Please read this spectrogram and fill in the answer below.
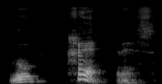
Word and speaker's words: mujeres: Yes, the stress is on the je, mujeres.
